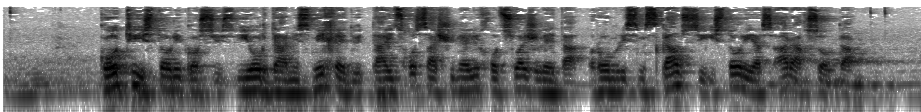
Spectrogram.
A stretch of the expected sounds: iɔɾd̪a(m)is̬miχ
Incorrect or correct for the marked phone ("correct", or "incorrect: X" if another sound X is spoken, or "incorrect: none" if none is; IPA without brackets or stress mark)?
incorrect: n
